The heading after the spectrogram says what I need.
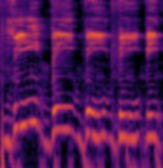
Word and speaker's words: VVVVVV: My name's from Games Room, and today we're taking a look at Vvvvvv. I think that's correct, or that's how you say it anyway. Yeah, that's right.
